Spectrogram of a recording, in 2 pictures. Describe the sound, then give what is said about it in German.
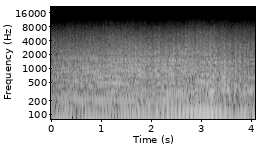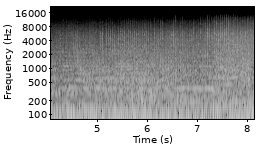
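A propeller plane descends and lands on the roof of a long fish market hall. Its engine drone is loud, steady and unbroken throughout. “Litti landete den Flieger auf dem Dach einer langgezogenen Fischmarkthalle.”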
